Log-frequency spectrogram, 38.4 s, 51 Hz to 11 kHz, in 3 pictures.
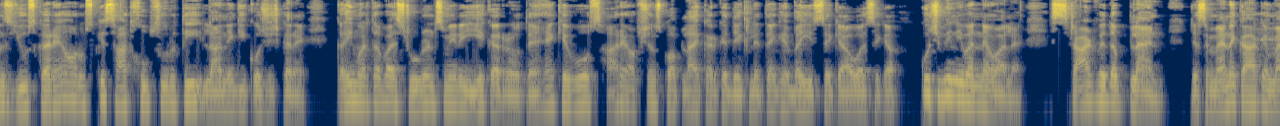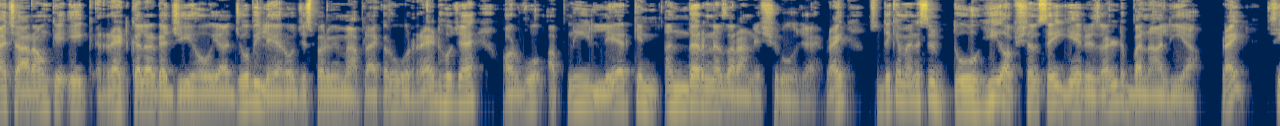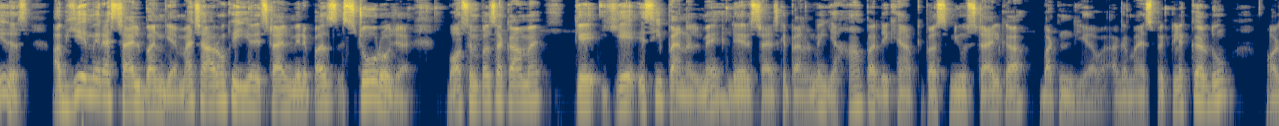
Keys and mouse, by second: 25.4 click, 26.8 space, 27.0 click, 27.2 space, 29.6-37.1 drag.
